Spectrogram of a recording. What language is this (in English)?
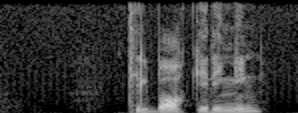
Norwegian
